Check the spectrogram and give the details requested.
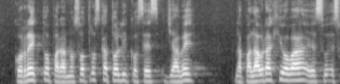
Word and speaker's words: Yahvé: para nosotros católicos la pronunciación más correcta es yavé es la pronunciación que que conservaron los padres de la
